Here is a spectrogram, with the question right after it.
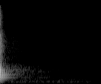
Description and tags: Tunnel 3 Impulse-Response low-pitch flutter echo
3, echo, flutter, Impulse-Response, low-pitch, Tunnel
